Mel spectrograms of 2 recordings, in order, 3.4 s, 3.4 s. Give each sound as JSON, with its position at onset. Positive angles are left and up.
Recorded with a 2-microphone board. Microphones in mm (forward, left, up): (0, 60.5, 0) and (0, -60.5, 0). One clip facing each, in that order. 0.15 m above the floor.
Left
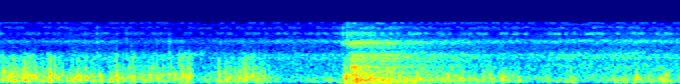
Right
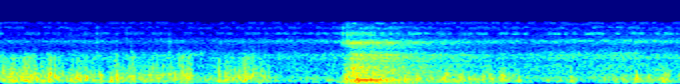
{"t": 1.7, "sound": "a thud", "side_deg": 40, "distance_m": 1.7}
